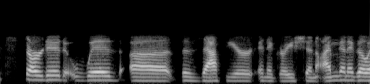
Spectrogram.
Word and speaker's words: Zapier: And yes, it is pronounced Zapier. I know some people pronounce it Zapier, and when it first came out, there was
